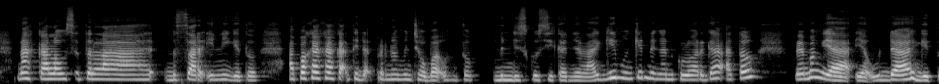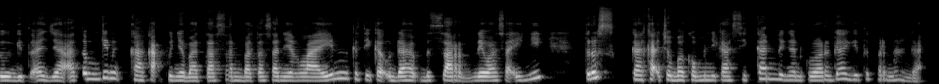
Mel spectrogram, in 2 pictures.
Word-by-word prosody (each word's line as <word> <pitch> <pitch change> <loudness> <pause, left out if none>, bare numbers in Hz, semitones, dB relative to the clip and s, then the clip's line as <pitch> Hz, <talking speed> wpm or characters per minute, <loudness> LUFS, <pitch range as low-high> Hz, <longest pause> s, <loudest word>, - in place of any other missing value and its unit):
Nah 275 +1 +2
kalau 250 0 +5
setelah 240 -3 +1 0.2
besar 215 +1 0
ini 215 +1 -3
gitu, 190 -1 -3 0.2
apakah 275 +3 +4
Kakak 275 -1 +1
tidak 240 -5 -4
pernah 235 -4 -3
mencoba 210 -4 -1
untuk 200 +2 -9
mendiskusikannya 195 -2 -3
lagi 220 - +1
mungkin 300 0 -1
dengan 240 -5 -3
keluarga 215 +5 0
atau 295 +10 0 0.3
memang 285 +6 +1
ya, 195 -7 +4
ya 180 - 0
udah 215 +5 +4
gitu 185 -1 +4
gitu 180 +1 -3
aja 185 -2 0
atau 255 +7 +1
mungkin 280 +2 -2
Kakak 205 -7 -1
punya 185 -2 0
batasan-batasan 180 +2 -2
yang 180 -1 -1
lain 180 +10 +3
ketika 215 -7 -2
udah 185 0 +2
besar 185 +1 +1 0.2
dewasa 185 0 +4
ini, 265 - -3 0.4
terus - - +3
Kakak 220 -1 +1
coba 200 -1 +3
komunikasikan 195 +5 -2
dengan 200 -3 -3
keluarga 190 +6 0
gitu, 220 -2 -5
pernah 200 -1 -7
nggak? 155 -7 -10
205 Hz, 145 wpm, -21 LUFS, 190-245 Hz, 0.4 s, kalau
